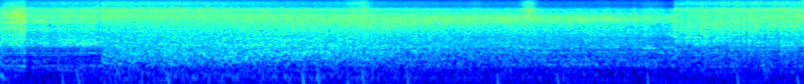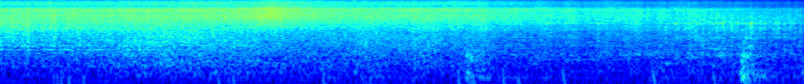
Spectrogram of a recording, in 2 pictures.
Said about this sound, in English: So we're dumping some more gravel. We're gonna fill up the gravel all over the dirt.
